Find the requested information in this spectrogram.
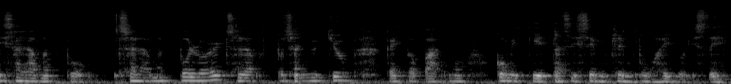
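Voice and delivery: ordinary talk, nothing marked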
